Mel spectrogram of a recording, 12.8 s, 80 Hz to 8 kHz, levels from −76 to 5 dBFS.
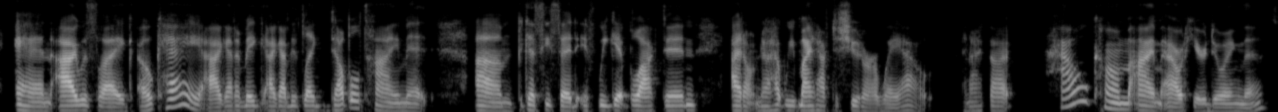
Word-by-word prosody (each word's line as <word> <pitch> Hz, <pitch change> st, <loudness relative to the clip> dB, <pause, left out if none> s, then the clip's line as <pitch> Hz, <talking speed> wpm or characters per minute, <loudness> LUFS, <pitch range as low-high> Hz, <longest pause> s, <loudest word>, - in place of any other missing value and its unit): And 115 Hz, -5 st, +1 dB
I 125 Hz, 0 st, +9 dB
was 135 Hz, -1 st, -4 dB
like, 110 Hz, -3 st, +2 dB
"Okay, 215 Hz, -, 0 dB
I 105 Hz, +1 st, +3 dB
gotta 120 Hz, +1 st, -2 dB
make 125 Hz, 0 st, -2 dB
I 115 Hz, -, +2 dB
gotta 120 Hz, 0 st, 0 dB
like 125 Hz, -1 st, -2 dB
double 190 Hz, +8 st, +1 dB
time 110 Hz, -9 st, -3 dB
it," 100 Hz, -2 st, -6 dB, 0.4 s
um, 110 Hz, -4 st, +3 dB
because -, -, -2 dB
he -, -, -4 dB
said, 115 Hz, -, +1 dB
"if -, -, -9 dB
we 130 Hz, -, -3 dB
get -, -, +1 dB
blocked 120 Hz, -2 st, +2 dB
in, 125 Hz, +1 st, 0 dB, 0.3 s
I 125 Hz, -1 st, +6 dB
don't 120 Hz, -, -3 dB
know 120 Hz, 0 st, -4 dB
how -, -, -1 dB
we 125 Hz, -1 st, -7 dB
might 125 Hz, 0 st, +4 dB
have 120 Hz, -1 st, -3 dB
to -, -, -9 dB
shoot 125 Hz, -3 st, -1 dB
our 105 Hz, 0 st, -5 dB
way 95 Hz, -1 st, -6 dB
out." -, -, -9 dB, 0.3 s
And 110 Hz, -, -15 dB
I 120 Hz, +1 st, -10 dB
thought, 120 Hz, -2 st, -3 dB, 0.3 s
"How 360 Hz, +4 st, -2 dB
come 170 Hz, -, 0 dB
I'm 125 Hz, -3 st, +3 dB
out 105 Hz, 0 st, +2 dB
here 105 Hz, -, -3 dB
doing 100 Hz, 0 st, -4 dB
this?" 95 Hz, -, -7 dB
120 Hz, 210 wpm, -26 LUFS, 110-130 Hz, 0.4 s, I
